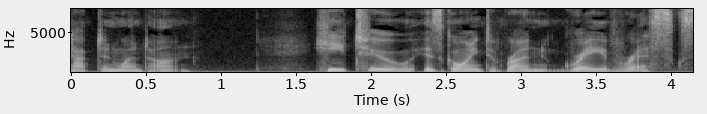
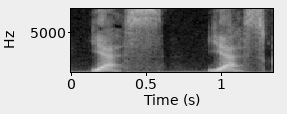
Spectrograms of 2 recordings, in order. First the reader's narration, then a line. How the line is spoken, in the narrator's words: cried the voices of the whole crew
